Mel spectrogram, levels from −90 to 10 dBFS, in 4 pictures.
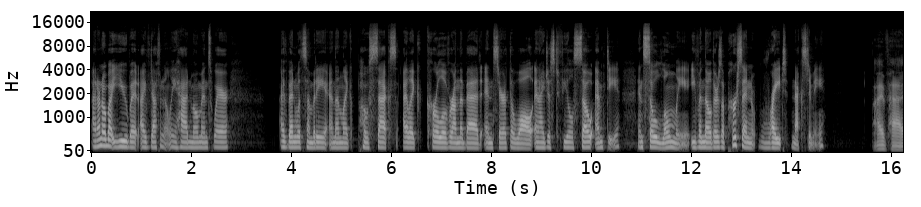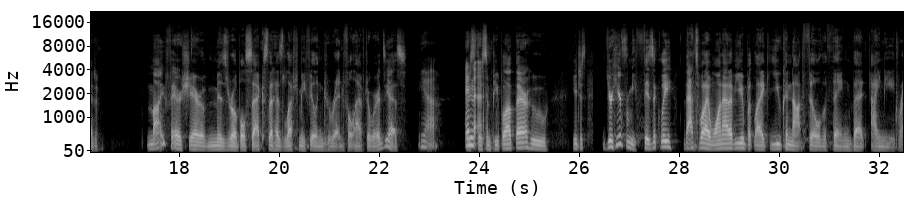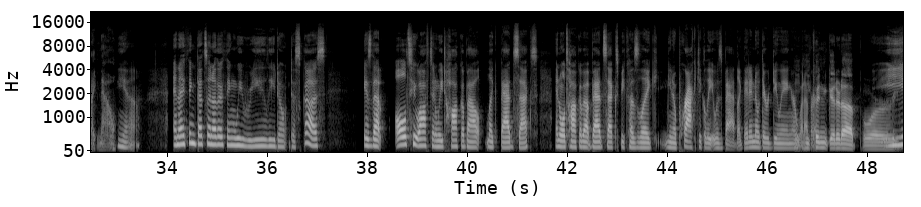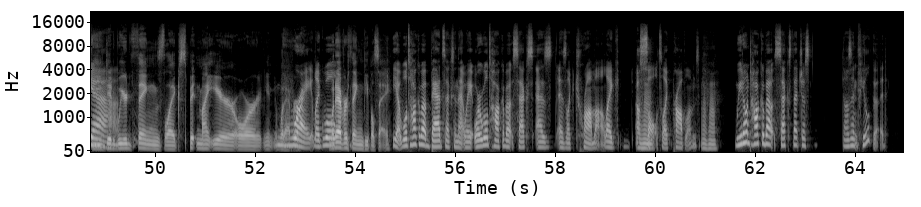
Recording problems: none

